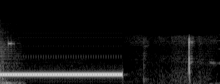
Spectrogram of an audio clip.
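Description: A telephone dial tone sounds while a call is being placed, a steady, loud, unbroken hum lasting about a second before cutting off abruptly, followed by a few faint clicks.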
